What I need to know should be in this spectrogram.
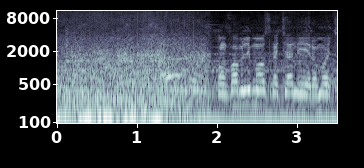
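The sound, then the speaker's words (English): A Jeep engine rumbles low as it crosses a bumpy stretch of road, with a few dull thumps from the jolts. Then the motor noise drops away as it stops, and voices talk. “The Jeep's headlights illuminate the grass ahead. A giraffe runs in the opposite direction. The Jeep drives over a bumpy portion of road and stops.”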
